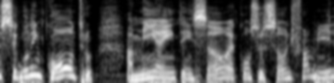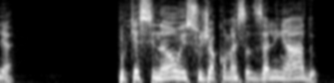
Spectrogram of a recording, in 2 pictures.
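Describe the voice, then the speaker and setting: A Brazilian man hosts a podcast, speaking at a rapid clip in a notably high voice. His tone is earnest and informal as he gives advice. The recording sounds close and dry. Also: fairly bright tone, no echo. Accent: Brazilian Portuguese. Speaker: podcast host. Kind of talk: casual podcast conversation. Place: podcast studio.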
